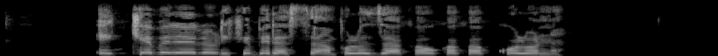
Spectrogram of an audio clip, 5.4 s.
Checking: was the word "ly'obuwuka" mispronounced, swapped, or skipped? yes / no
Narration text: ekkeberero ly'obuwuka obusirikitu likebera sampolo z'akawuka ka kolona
yes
